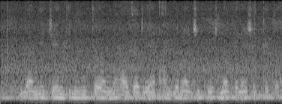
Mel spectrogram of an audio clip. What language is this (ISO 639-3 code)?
mar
